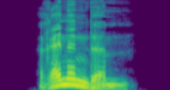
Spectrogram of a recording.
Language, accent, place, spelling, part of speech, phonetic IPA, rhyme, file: German, Germany, Berlin, rennendem, adjective, [ˈʁɛnəndəm], -ɛnəndəm, De-rennendem.ogg
- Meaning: strong dative masculine/neuter singular of rennend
